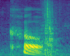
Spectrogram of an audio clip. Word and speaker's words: Koh: Ko is pronounced Ko.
